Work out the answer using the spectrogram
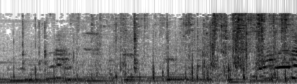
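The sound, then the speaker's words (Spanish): A mule's hooves clip-clop in a steady, uneven rhythm as a rider sets off on a mountain trail, the crisp hoofbeats sounding over a low, sustained tonal background. “Eduardo se coloca el sombrero y monta en su mula mientras James emprende el camino.”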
